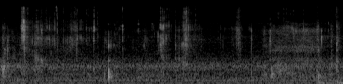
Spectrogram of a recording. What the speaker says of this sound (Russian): пиццу жую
